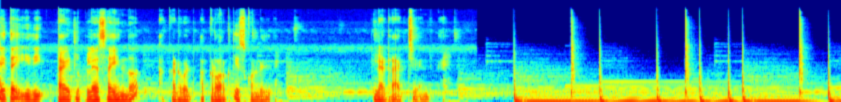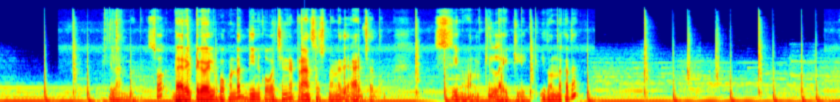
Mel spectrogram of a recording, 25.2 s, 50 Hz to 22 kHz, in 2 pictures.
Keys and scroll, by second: 9.3 space, 14.3 space.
